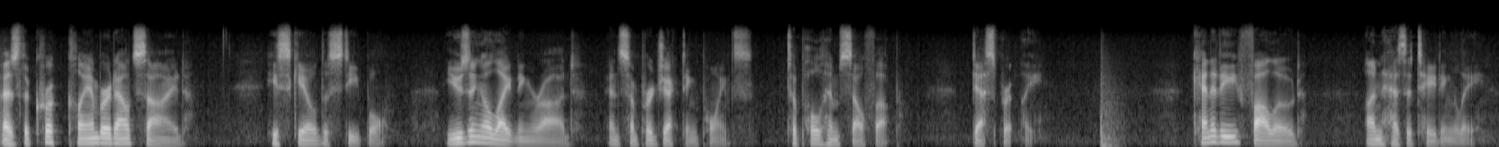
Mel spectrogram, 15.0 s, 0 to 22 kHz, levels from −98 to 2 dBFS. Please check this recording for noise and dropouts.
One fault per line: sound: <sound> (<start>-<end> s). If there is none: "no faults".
sound: thud (11.0-11.3 s)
